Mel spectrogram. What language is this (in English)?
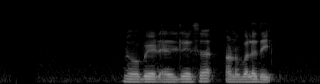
Sinhala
